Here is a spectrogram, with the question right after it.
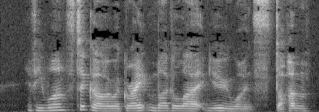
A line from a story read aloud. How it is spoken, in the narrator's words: growled Hagrid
